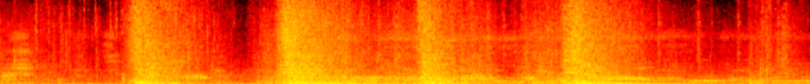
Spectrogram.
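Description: Swords swing and clash in a fight.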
